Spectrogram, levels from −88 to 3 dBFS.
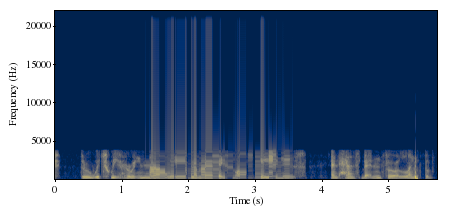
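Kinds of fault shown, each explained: GSM full-rate codec: The sound carries the gravelly, buzzy roughness of the original GSM speech coder throughout. It models the vocal tract and feeds it a coarse, regularly spaced pulse excitation, which fits its 13 kbps rate. Fine detail in the excitation is lost, so the speech sounds grainy and harsh. The band is narrow, running from about 250 Hz to 3.5 kHz. Low warmth and upper brightness are missing, and the damage is plainly audible.
Robotic sound from repeated short buffers: From 1.35 to 3.57 s the speech turns into a stiff, metallic drone. A steady buzz near 133 Hz sits over it, and the speech still follows its rough shape. A repeat period of about 7.5 ms would give exactly that fixed pitch. The likely cause is audio arriving too rarely, with the player looping each short buffer to fill the gaps. Most of the real audio in that span seems to be skipped.
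GSM bit errors: Near the very end, from 5.40 to 5.48 s, the speech breaks into a short squawk with gargling distortion. Corrupted bits in the GSM stream reach the decoder there. Bad filter, pitch or gain values bend the spectrum and jolt the level. The burst lasts about 80 ms, which fits roughly three damaged codec frames. The error rate behind it fits about 3.4 percent of bits flipped.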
